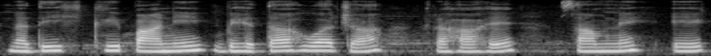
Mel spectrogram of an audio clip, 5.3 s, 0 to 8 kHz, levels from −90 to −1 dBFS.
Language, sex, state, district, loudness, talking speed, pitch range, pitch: Hindi, female, Odisha, Malkangiri, -19 LUFS, 110 wpm, 170-195 Hz, 185 Hz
